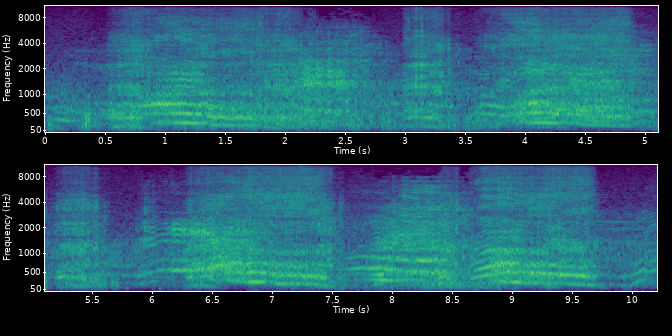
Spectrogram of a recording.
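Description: A lion gives long, deep, moaning roars, each swelling and fading over about two seconds.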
